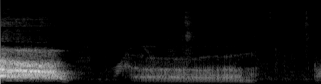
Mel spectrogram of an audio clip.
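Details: A Rottweiler barks at a chicken baking in the oven, giving a loud, harsh bark and then a low, rumbling grumble.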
